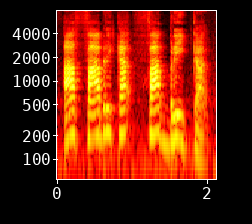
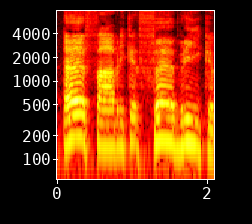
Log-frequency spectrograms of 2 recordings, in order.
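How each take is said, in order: First: All the a vowels are open and full. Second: The unstressed a vowels are reduced and weak. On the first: "no Brasil, a pessoa diz ... todos estes A's são abertos" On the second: "nós temos ... estes A's têm menos sonoridade"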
